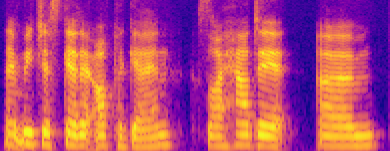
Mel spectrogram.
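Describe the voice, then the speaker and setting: A woman's voice: mid-range voice, steady tone, moderate pace, a bit bright. A woman hosting an online meeting, speaking in a friendly, hesitant way with many restarts. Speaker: meeting host.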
